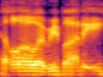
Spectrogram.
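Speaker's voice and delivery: animated monster lady voice. Asked to say something, greet everybody in a Monsters, Inc. character voice. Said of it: "I thought that was the voice you were going with there".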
